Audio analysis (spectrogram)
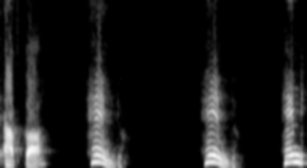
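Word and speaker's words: Hemd: हेम्ड, हेम्ड का मतलब है शर्ट। ठीक है, तो देखिए ई का जो आपका प्रोनाउंसिएशन होता है वो ए होता है, तो इसलिए हम इसको बोलेंगे हेम्ड।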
